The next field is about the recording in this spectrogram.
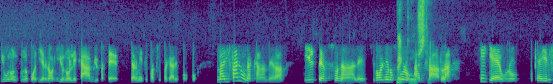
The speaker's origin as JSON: {"language": "Italian", "town": "Rimini", "region": "Emilia-Romagna", "country": "Italy", "said": "Adesso io sono di Rimini, ma va bene anche Bellaria"}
